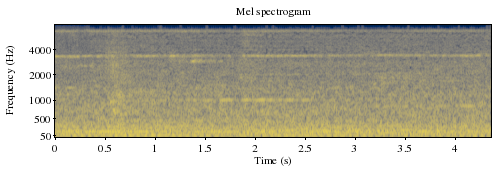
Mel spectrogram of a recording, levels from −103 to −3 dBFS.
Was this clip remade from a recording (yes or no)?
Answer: yes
